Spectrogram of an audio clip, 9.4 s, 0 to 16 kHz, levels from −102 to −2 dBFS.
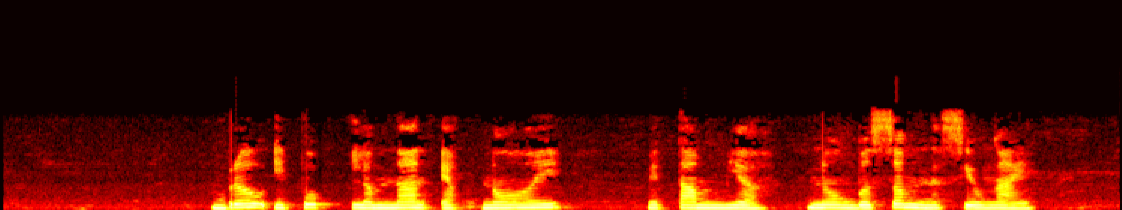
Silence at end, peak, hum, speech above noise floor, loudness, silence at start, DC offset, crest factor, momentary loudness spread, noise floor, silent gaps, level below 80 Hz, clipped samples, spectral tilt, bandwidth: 0.75 s; 0 dBFS; none; 51 dB; -13 LUFS; 1.75 s; under 0.1%; 14 dB; 9 LU; -62 dBFS; none; -60 dBFS; under 0.1%; -7.5 dB/octave; 7.4 kHz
